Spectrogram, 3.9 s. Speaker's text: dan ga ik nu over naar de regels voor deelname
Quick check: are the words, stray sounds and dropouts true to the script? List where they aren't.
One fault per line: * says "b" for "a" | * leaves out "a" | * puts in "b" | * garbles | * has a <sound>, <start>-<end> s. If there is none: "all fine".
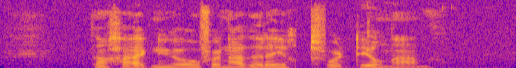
* has a dropout, 2.2-2.3 s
